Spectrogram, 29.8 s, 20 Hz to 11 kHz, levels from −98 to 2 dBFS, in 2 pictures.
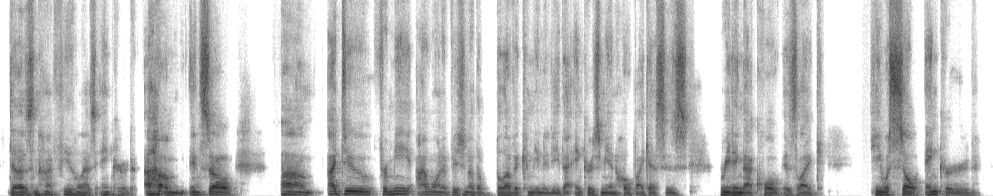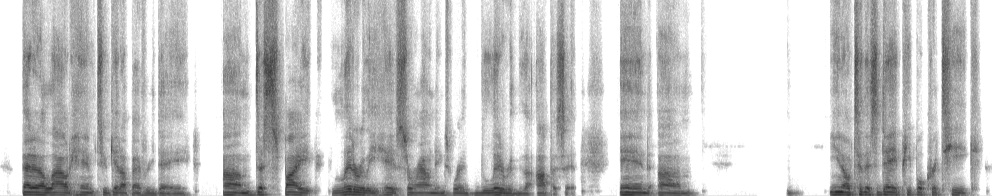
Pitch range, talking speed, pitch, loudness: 110-130 Hz, 130 wpm, 120 Hz, -25 LUFS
